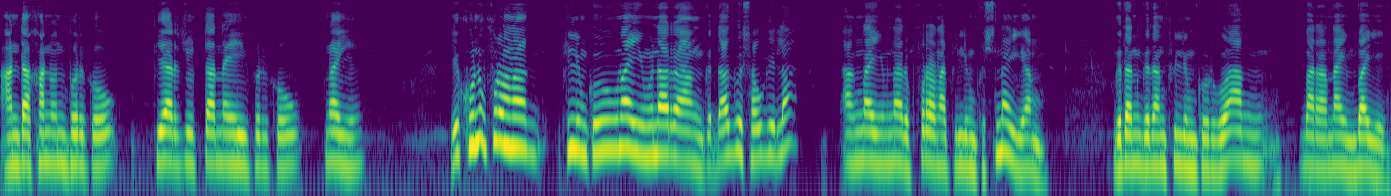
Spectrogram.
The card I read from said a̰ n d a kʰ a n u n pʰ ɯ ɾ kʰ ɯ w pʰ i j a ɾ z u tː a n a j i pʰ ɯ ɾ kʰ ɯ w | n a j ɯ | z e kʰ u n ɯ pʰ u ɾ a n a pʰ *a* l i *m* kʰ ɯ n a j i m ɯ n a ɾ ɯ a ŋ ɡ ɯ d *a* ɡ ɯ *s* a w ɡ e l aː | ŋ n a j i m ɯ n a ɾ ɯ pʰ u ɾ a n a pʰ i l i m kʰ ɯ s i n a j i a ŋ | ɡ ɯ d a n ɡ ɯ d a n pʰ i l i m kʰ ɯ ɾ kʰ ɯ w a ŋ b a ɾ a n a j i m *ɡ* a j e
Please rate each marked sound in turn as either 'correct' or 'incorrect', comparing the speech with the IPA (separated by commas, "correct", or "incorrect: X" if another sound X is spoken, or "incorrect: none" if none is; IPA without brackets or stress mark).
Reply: incorrect: i, correct, correct, correct, incorrect: b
